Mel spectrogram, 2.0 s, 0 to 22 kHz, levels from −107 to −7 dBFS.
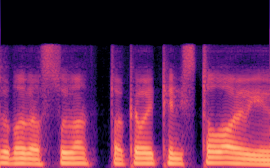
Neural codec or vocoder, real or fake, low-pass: codec, 16 kHz, 0.5 kbps, FreqCodec, larger model; fake; 7.2 kHz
